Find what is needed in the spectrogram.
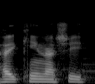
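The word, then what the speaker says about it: Heikin Ashi: Yeah, that's the Haikin Ashi.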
